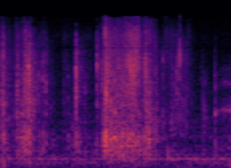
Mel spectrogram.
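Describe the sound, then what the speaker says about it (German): A vinyl record slides out of a white paper sleeve at close range, giving irregular crinkling and rustling bursts of paper handling. "Wir starten natürlich mal mit der Vinyl, diese wie so oft in so einer weißen Papierhülle aufbewahrt."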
